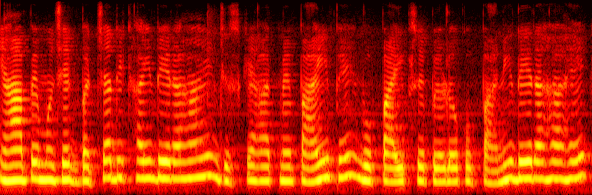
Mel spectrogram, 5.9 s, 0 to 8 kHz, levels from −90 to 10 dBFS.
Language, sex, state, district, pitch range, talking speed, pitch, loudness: Hindi, female, Bihar, Begusarai, 220-260 Hz, 235 wpm, 235 Hz, -16 LUFS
